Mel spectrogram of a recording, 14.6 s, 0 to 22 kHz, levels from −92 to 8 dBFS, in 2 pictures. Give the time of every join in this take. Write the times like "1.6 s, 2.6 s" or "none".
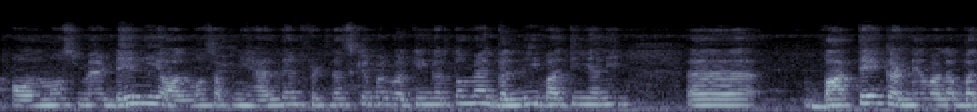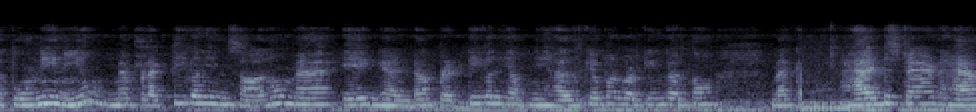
none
